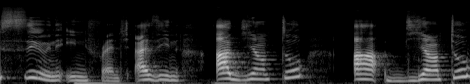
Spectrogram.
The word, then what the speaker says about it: à bientôt: And we also have lots of ways to say see you soon in French, as in à bientôt with a silent T for see you soon or talk to you soon.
